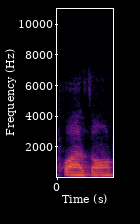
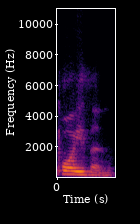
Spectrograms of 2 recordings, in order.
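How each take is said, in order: First: It is said with a French-style pronunciation. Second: It sounds like the English word 'poison'. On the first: The speaker calls it right. "I think it's supposed to be called Poisson" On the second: The speaker calls it wrong. "that's definitely not how you read that"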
